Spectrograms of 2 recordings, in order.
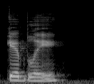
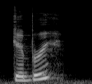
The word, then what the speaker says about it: Ghibli: Well, I know people in America say Ghibli. Apparently, it's Ghibri.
